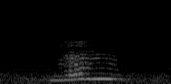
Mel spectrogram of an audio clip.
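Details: Kitten indoors during a late-night visit, one of five rescue kittens from two litters surrendered in Tacoma and taken in by Purrfect Pals; a single drawn-out tonal meow lasting under a second, rising slightly then holding steady, in a quiet room.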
